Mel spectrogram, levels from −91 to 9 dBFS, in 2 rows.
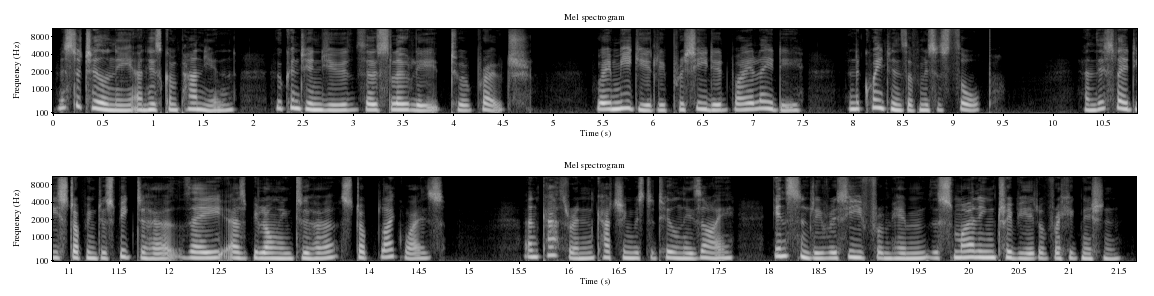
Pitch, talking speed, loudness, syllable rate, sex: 220 Hz, 145 wpm, -19 LUFS, 5.2 syllables/s, female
